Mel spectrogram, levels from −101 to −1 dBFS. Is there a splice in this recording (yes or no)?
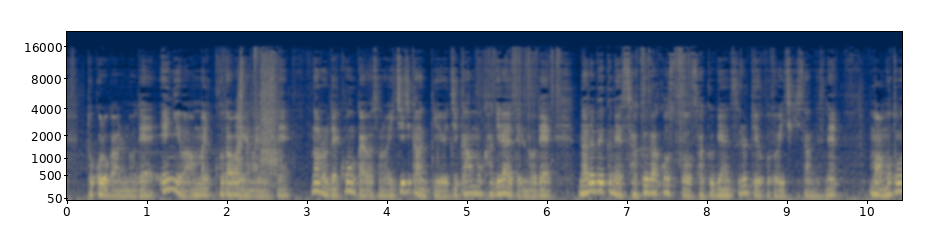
no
